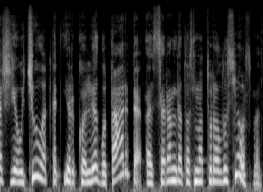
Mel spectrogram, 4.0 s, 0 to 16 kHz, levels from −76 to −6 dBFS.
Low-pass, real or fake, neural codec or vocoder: 14.4 kHz; fake; codec, 44.1 kHz, 2.6 kbps, SNAC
